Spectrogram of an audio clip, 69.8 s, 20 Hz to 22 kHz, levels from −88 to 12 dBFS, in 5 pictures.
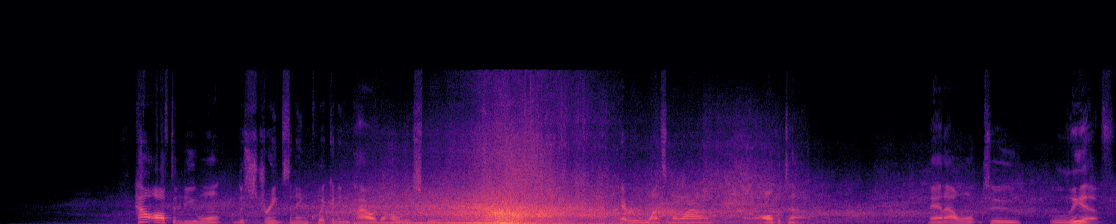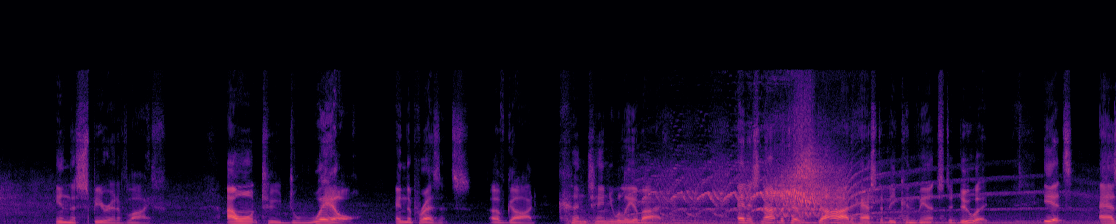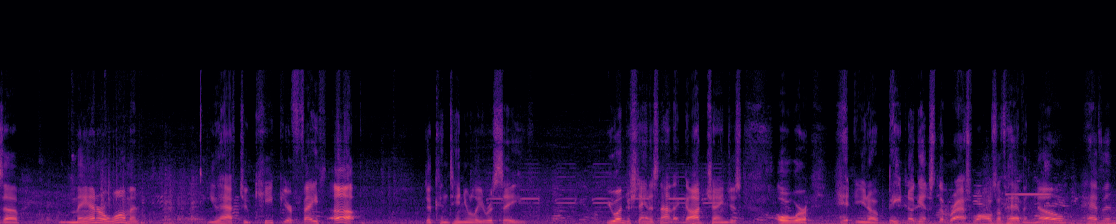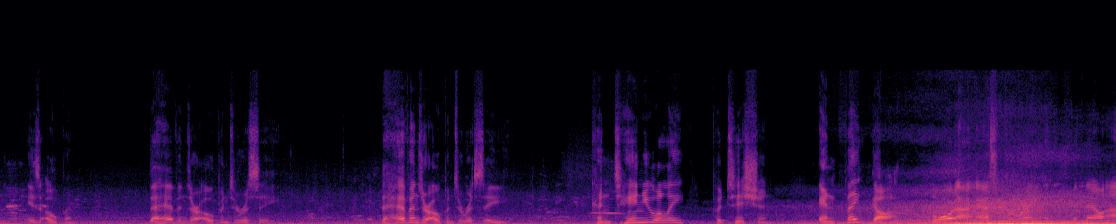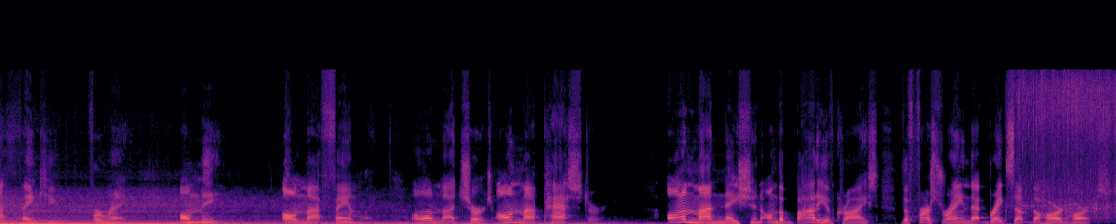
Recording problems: traffic noise; very loud; throughout; 5 dB above the speech

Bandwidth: 15 kHz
